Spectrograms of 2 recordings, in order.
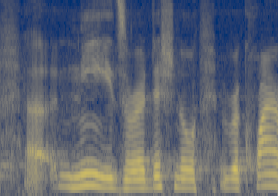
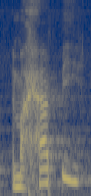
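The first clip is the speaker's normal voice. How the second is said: Scottish villain; 8 semitones higher, 3 dB quieter than usual. Retold or imitated. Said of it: "He's got this Scottish accent".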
